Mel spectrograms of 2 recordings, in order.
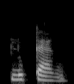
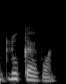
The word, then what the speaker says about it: glucagón: No, no lleva acento en la O, por lo tanto, no se pone la sílaba tónica ahí. Se llama glucagón, no glucagón, ¿vale?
